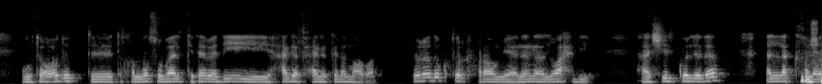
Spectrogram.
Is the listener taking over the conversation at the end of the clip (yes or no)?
no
